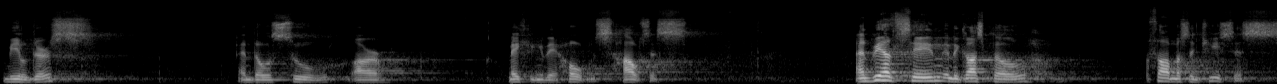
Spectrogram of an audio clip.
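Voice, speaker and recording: A middle-aged man giving a homily as a priest at a lectern, preaching in a measured, deliberate way with rising emphasis on key words. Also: medium pitch, fairly bright tone. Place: church, at a lectern. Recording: church livestream with long reverb.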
